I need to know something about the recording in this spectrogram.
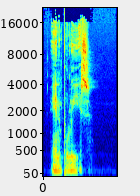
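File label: "En Polis", Swedish, "Poliisi", Finnish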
